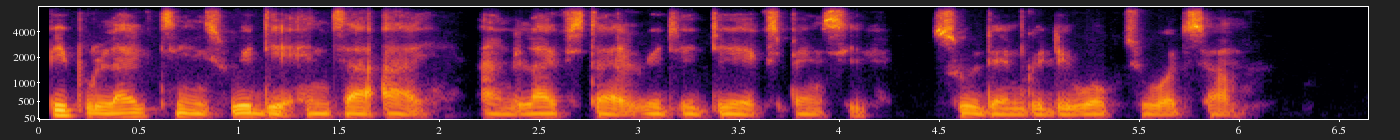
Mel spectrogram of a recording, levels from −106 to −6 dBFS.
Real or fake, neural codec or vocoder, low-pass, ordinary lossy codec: real; none; 7.2 kHz; Opus, 32 kbps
